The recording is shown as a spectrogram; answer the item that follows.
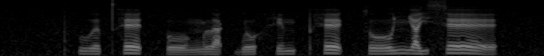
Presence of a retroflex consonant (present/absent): absent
